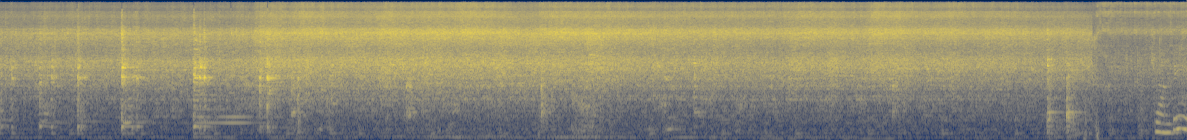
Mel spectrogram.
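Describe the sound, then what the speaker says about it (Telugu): Tomatoes fry and soften in a pan for a fish curry, giving a steady, close sizzling hiss that runs throughout, broken by a few brief stirring clatters, with no talk. "అలానే టమాటో కూడా వేసుకొని మగ్గించుకోవాలి"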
